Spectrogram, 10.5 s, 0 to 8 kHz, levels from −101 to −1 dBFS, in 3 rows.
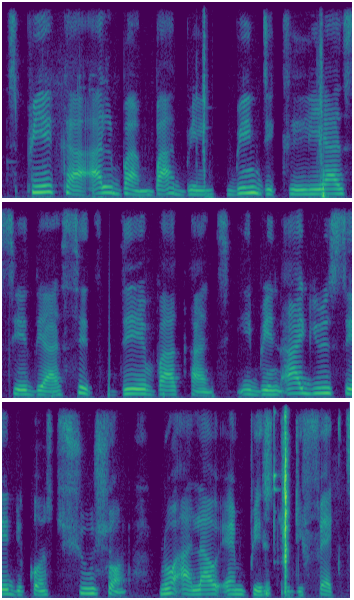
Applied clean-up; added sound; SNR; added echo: neural mask model RNNoise.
